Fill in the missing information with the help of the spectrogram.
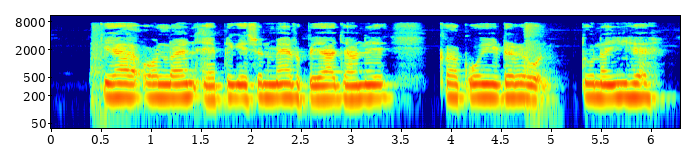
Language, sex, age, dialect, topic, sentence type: Hindi, male, 25-30, Kanauji Braj Bhasha, banking, question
